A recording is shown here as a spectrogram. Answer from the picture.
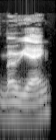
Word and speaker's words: Mojang: Um, well, Mojang licensed this and Mojang have shitloads of money. It's pronounced Mo Yang.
